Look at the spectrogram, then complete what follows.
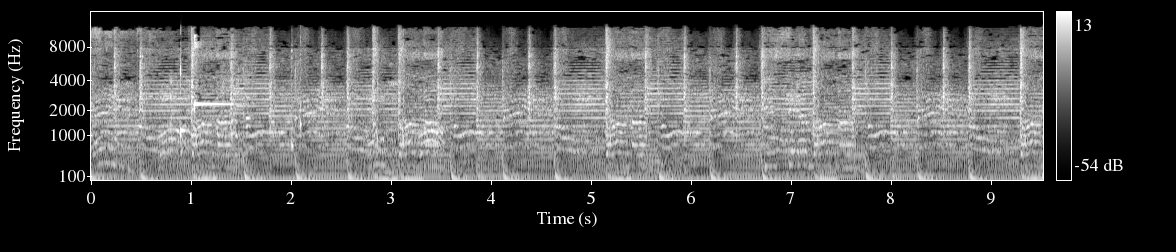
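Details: Pop music with singing, drums and instruments plays throughout, with no animal sounds.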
